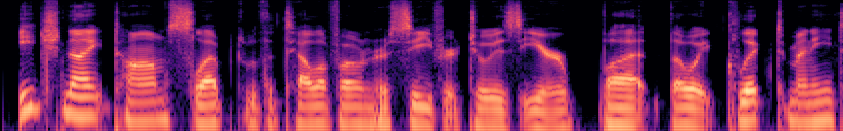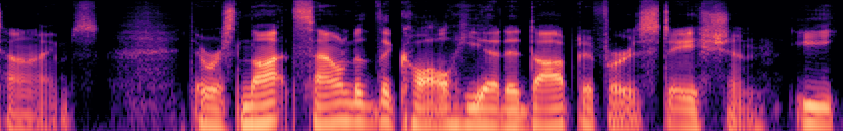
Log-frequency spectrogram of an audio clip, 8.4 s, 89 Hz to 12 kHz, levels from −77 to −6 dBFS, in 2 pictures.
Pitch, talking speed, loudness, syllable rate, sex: 115 Hz, 205 wpm, -20 LUFS, 5.8 syllables/s, male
